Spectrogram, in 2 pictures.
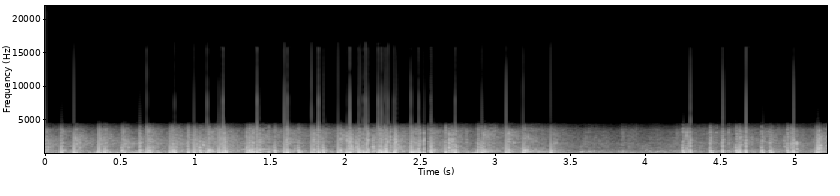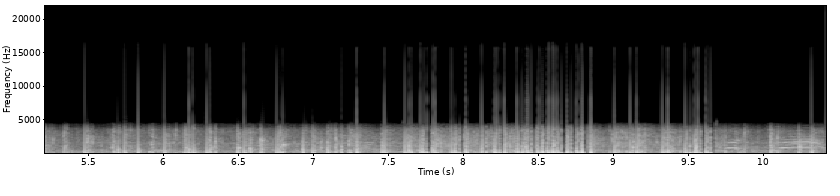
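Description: Paintball markers firing in rapid volleys from many players at once, a dense stream of sharp pops with a brief lull about three and a half seconds in.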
